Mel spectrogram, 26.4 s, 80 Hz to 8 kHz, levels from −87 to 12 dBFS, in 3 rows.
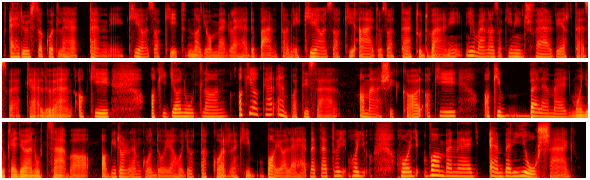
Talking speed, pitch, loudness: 125 wpm, 170 Hz, -32 LUFS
